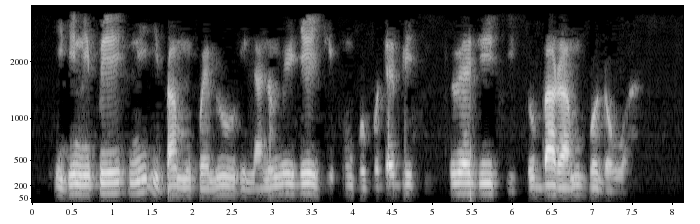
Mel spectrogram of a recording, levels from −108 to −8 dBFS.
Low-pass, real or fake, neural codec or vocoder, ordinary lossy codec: 3.6 kHz; fake; autoencoder, 48 kHz, 128 numbers a frame, DAC-VAE, trained on Japanese speech; MP3, 24 kbps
